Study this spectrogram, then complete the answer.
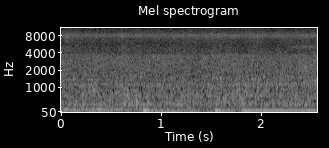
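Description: A cold stream flows in a steady, continuous rush of water, fairly faint and uniform, with a couple of soft splashes and no voices.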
